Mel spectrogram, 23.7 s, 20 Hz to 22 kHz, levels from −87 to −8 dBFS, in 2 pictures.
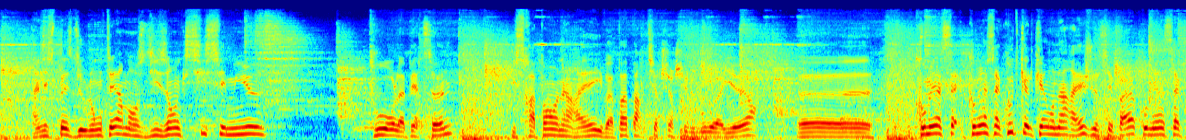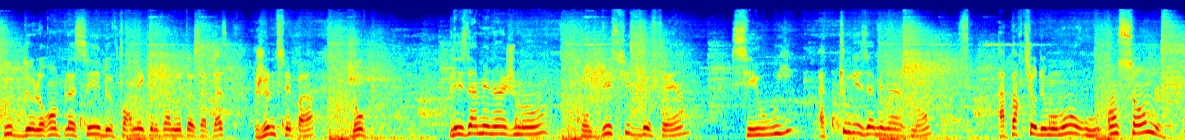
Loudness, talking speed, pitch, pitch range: -18 LUFS, 195 wpm, 180 Hz, 160-205 Hz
